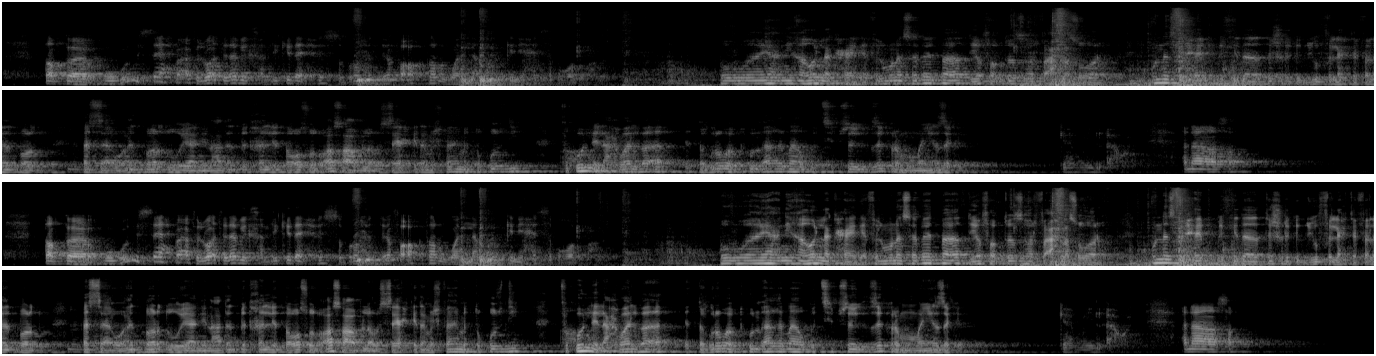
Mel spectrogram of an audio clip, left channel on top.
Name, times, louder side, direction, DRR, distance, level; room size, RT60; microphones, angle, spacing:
voice 1, 0.0-6.0 14.4-14.6 19.3-19.5 24.3-26.0, right 3 dB, 35° right, 6 dB, 0.7 m, -38 dB
sound 1, 3.3-3.7 4.0-4.1 4.6-4.9 5.2-5.5 5.7-8.9 9.4-12.3, equal, 20° right, 2.2 m, -40 dB
voice 2, 7.2-20.3 20.7-23.3, right 4 dB, 75° right, 8 dB, 0.9 m, -34 dB
15.5 x 14.5 x 2.5 m, 1.5 s
head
